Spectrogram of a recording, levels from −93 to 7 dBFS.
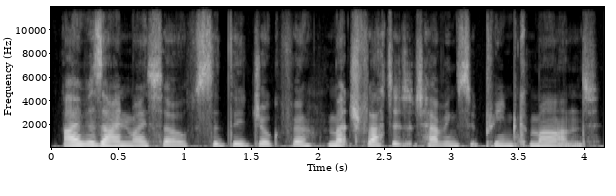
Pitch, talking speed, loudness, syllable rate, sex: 195 Hz, 175 wpm, -20 LUFS, 5.7 syllables/s, female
